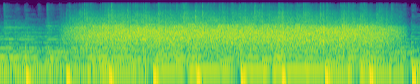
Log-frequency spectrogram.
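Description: Audience applause starts about a second in and goes on steadily, over background music with a steady beat.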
